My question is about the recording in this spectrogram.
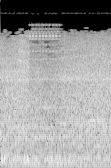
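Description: Large ballpark crowd cheering after a run scores for the home team: a steady roar.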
